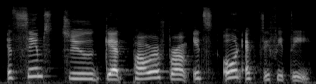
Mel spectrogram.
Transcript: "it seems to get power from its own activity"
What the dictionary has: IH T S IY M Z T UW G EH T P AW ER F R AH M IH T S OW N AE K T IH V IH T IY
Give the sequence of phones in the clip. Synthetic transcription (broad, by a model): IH T S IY M S T UW G EH T P AW ER F R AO M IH T S OW N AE K T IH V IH T IY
